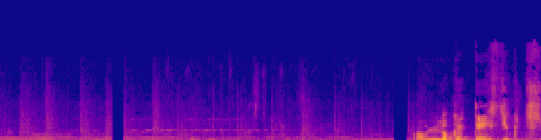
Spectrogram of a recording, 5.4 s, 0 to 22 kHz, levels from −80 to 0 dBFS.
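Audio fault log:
1.11–1.23 s and 3.93–4.07 s: gap at a join of encoded pieces. Continuous sound stops dead for 118 ms, then 138 ms, where separately encoded pieces were joined with encoder delay and end padding left in. Spectrogram: blank vertical bands, slightly smeared edges; waveform: flat, then resumes.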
